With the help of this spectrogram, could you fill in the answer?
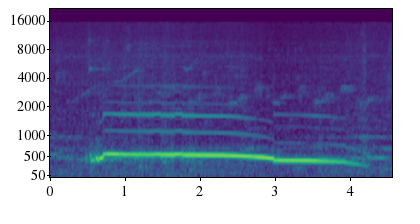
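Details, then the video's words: Puter pelung turtle dove kept in Java, Indonesia, delivering one long, thick coo: a single smooth low tone held for about three and a half seconds, stepping down slightly and fading at the end. "𝙋𝙐𝙏𝙀𝙍 𝙋𝙀𝙇𝙐𝙉𝙂 𝙎𝙐𝘼𝙍𝘼 𝘼𝙎𝙇𝙞 𝙋𝘼𝙉𝙅𝘼𝙉𝙂 𝙆𝙒𝙊𝙆 𝙏𝙀𝘽𝘼𝙇"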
